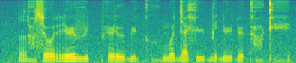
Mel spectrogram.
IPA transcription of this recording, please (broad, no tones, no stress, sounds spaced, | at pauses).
r ɑ̤ s o r ø v y t pʰ ø ɾ ɯ ɓ y kʰ ṳ m o d æ x y b i ɗ y ɗ ø kʰ ɑ̤ kʼ e̤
